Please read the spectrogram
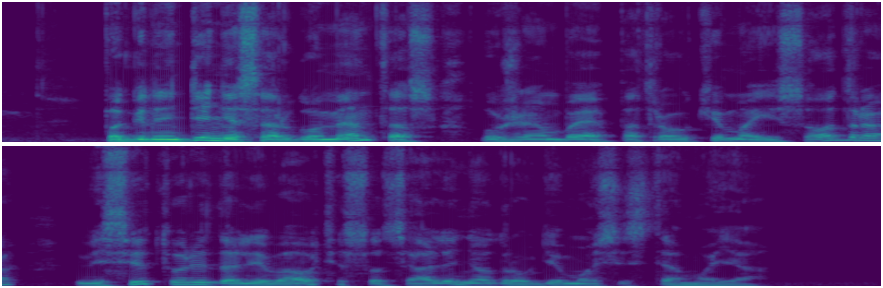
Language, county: Lithuanian, Alytus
